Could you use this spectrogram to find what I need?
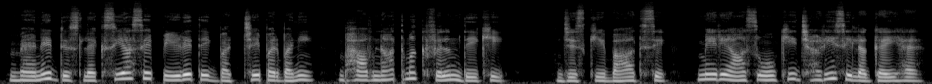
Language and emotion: Hindi, sad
